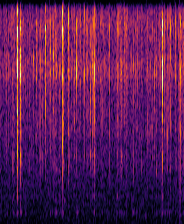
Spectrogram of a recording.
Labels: {"label": "ambient", "recorder": "HydroMoth"}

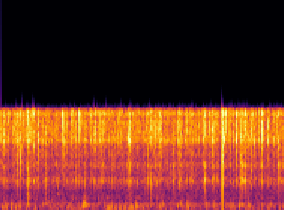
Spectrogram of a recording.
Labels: {"label": "biophony", "recorder": "HydroMoth"}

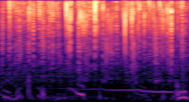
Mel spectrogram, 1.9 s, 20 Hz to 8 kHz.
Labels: {"label": "biophony, cascading saw", "recorder": "SoundTrap 600 or HydroMoth"}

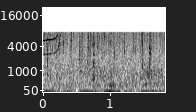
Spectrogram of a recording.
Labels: {"label": "biophony, dolphin", "recorder": "SoundTrap 500"}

